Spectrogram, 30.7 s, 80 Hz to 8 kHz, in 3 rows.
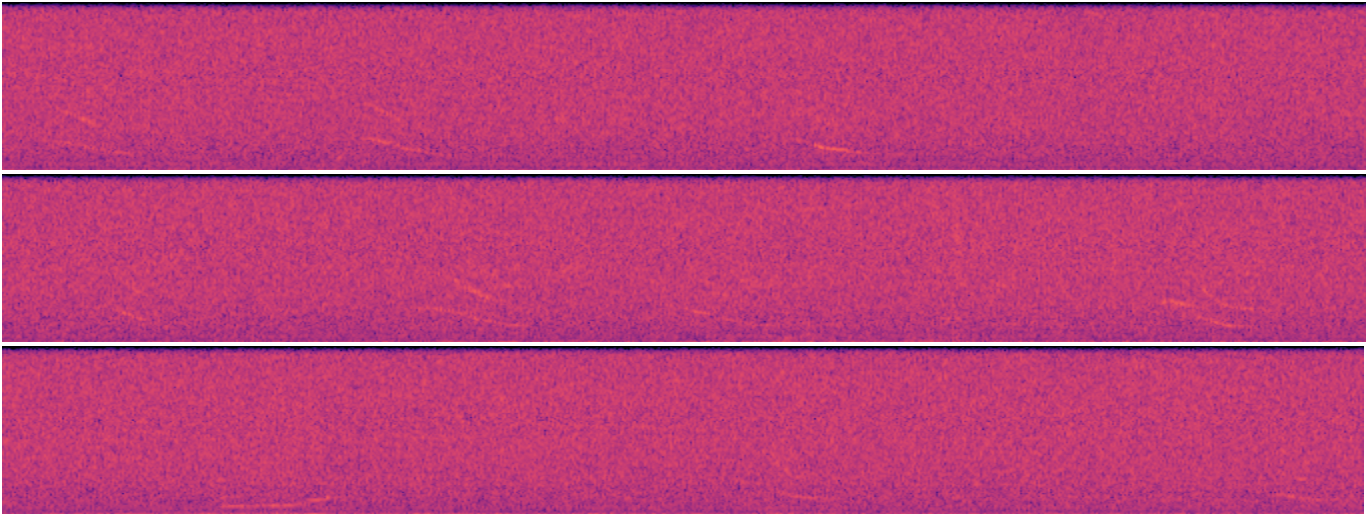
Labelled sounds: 0.0	1.6	humpback whale, 0.28 to 3.3 kHz
2.5	3.5	humpback whale, 0.35 to 3.6 kHz
5.6	6.9	humpback whale, 0.41 to 3.9 kHz
10.8	11.8	humpback whale, 0.76 to 3.6 kHz
13.0	14.4	humpback whale, 0.39 to 3.6 kHz
14.9	16.3	humpback whale, 0.43 to 3.4 kHz
18.7	20.0	humpback whale, 0.41 to 2.9 kHz
21.9	23.1	humpback whale, 0.26 to 1.9 kHz
26.0	26.9	humpback whale, 0.45 to 3.1 kHz
29.8	30.6	humpback whale, 0.50 to 3.0 kHz

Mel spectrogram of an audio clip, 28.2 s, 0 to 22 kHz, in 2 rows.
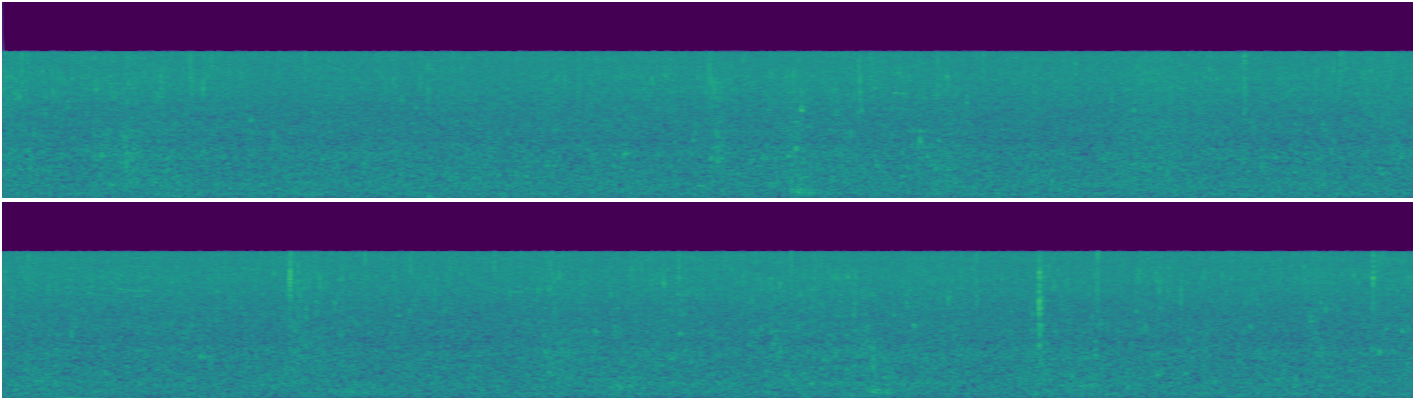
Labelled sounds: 15.3	15.6	Pacific white-sided dolphin, 3.3 to 3.5 kHz

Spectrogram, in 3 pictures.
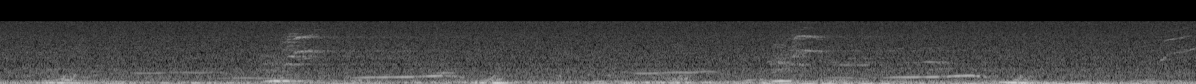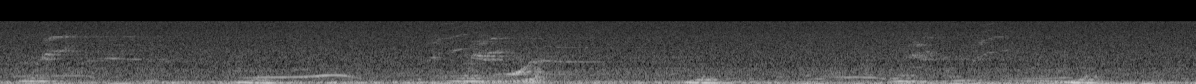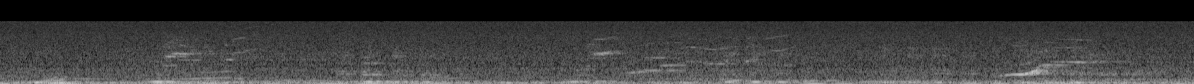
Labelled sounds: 2.9	3.3	humpback whale, 1.2 to 3.9 kHz
7.9	8.3	humpback whale, 1.5 to 3.8 kHz
9.2	9.5	humpback whale, 0.96 to 1.1 kHz
11.6	12.7	humpback whale, 1.2 to 3.8 kHz
16.7	17.7	humpback whale, 0.80 to 2.9 kHz
21.0	21.5	humpback whale, 1.2 to 1.5 kHz
25.6	25.9	humpback whale, 1.3 to 1.7 kHz
29.8	30.2	humpback whale, 1.4 to 1.9 kHz
30.5	31.2	humpback whale, 0.83 to 2.2 kHz
34.3	34.9	humpback whale, 0.80 to 3.2 kHz

